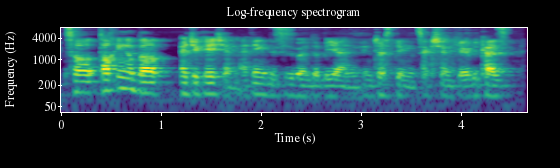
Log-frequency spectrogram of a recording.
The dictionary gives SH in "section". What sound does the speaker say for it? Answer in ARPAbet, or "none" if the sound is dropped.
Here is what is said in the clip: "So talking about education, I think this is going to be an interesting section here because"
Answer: SH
